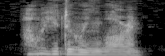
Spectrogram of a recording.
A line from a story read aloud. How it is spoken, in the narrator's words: she whispered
